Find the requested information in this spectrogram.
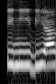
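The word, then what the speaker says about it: ctenidia: Gills जो होते हैं इन्हें टिनिडिया भी बोला जाता है, सी साइलेंट होता है, टिनिडिया भी बोला जाता है।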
